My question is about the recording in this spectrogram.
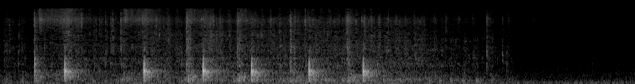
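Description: A plastic spin mop is being spun dry in its bucket's spinner basket, with a run of sharp clicking strokes about twice a second as the handle is pumped. Under the clicks are the whirr of the spinning head and water spattering. The strokes stop about four seconds in and the sound dies away.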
